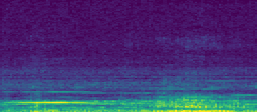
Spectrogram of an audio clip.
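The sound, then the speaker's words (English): A deep, rumbling animal growl runs steadily through the whole stretch, low-pitched and fairly loud, echoing down an alleyway in a quiet city; no one speaks. “The city is peaceful, aside from the growling behind me, echoing down the alleyway as Harao and our pursuer engage harsh words in their language.”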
